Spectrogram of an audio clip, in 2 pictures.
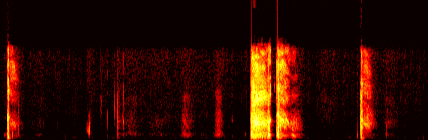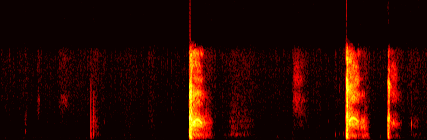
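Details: A girl gives about five sharp, dry coughs, one a quick double, separated by quiet pauses; cough.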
